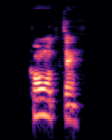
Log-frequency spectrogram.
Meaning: third-person singular imperfect subjunctive of contenir
- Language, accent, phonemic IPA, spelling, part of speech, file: French, Canada, /kɔ̃.tɛ̃/, contînt, verb, LL-Q150 (fra)-contînt.wav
